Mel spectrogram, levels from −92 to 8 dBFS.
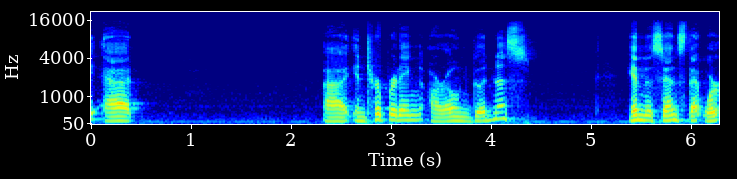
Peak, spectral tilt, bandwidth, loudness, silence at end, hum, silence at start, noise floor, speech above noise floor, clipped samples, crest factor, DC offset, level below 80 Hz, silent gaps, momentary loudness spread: -12 dBFS; -5.5 dB/octave; 16 kHz; -32 LUFS; 0 s; none; 0 s; -69 dBFS; 38 dB; under 0.1%; 22 dB; under 0.1%; -70 dBFS; none; 9 LU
